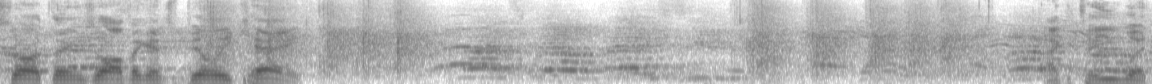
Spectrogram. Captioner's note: crowd cheering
